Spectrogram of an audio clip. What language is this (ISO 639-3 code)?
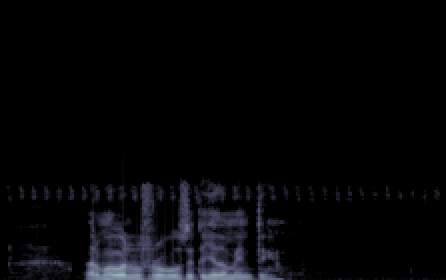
spa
